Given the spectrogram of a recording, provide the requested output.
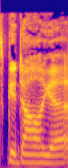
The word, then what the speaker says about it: Guedalia: Yes, Guedalia.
